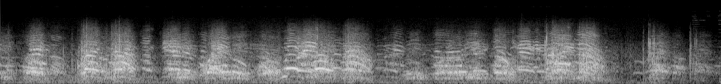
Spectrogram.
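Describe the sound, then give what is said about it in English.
A crowd chanting in a Young Lords protest march for Puerto Rico, many voices shouting the same short phrase in loud, regular rhythmic bursts. “In this march, you can hear that they're telling Puerto Ricans to wake up so that they realize the oppression that they're facing.”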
